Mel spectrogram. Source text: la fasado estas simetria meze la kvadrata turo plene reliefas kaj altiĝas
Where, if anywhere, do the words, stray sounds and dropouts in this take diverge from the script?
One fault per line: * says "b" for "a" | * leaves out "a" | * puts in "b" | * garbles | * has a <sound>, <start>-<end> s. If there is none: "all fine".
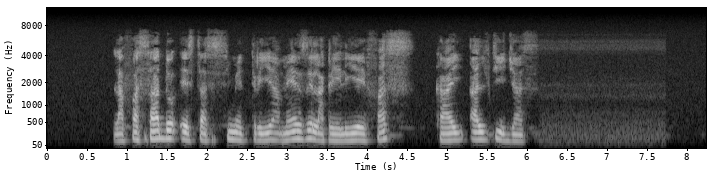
* leaves out "kvadrata turo plene"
